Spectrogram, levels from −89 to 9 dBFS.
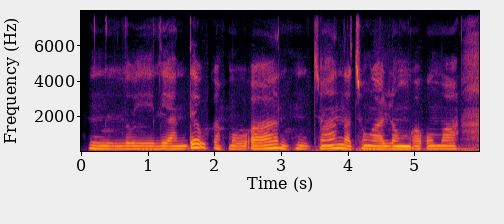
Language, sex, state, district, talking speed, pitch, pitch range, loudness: Mizo, female, Mizoram, Aizawl, 130 wpm, 160 Hz, 150-165 Hz, -16 LUFS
